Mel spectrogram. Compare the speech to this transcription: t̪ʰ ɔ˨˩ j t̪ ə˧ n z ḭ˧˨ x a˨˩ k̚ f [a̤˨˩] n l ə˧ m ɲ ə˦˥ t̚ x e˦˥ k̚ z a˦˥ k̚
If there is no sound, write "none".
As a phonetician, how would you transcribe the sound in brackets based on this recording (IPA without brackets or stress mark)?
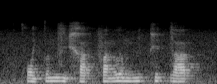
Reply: a˨˦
